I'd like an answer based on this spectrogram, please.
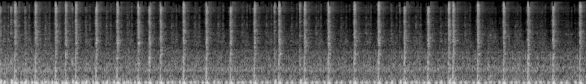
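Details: Kohler 7000 Series engine on a Troy-Bilt zero-turn mower, after carburetor replacement for gas in the oil: steady, even single-cylinder beat at fast idle, firing cleanly with no misses; runs normally, idle slightly high.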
